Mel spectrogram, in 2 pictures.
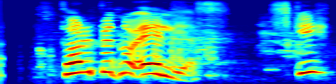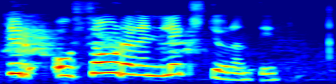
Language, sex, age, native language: Icelandic, male, 11, Icelandic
